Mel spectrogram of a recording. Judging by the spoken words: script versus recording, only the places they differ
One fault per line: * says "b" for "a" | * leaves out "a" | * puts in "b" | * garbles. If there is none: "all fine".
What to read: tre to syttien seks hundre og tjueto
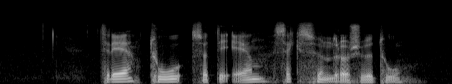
all fine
